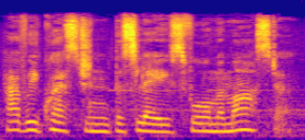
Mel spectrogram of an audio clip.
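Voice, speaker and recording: A woman's voice: on the low side, steady tone, normal speed, darkish tone, faint music behind, natural voice. An actress playing a tough, sardonic female secret agent in a video game, with a dry, cool, menacing manner. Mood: cold, threatening. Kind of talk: scripted video game dialogue.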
